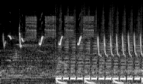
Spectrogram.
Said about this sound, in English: They call it birdsong. Just a random cacophony of squawks and chirrups. No real tune to speak of. What a racket!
